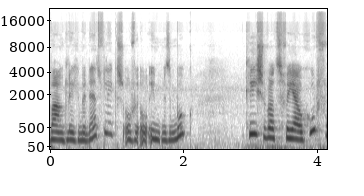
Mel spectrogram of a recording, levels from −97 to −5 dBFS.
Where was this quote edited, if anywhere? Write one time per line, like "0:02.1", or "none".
0:01.6
0:02.9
